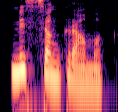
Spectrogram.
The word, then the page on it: निस्संक्रामक: Hindi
